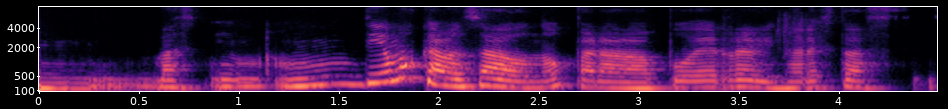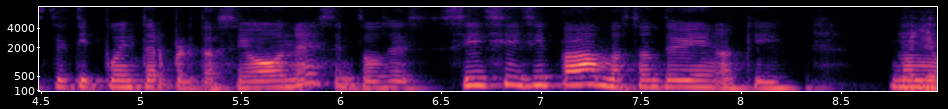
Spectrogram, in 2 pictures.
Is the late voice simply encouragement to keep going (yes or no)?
no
